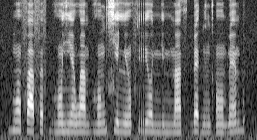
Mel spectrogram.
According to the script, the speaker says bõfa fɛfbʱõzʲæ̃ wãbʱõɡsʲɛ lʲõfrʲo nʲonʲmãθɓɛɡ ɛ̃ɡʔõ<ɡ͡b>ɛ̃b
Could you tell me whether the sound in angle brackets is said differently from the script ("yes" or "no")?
yes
